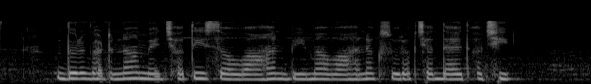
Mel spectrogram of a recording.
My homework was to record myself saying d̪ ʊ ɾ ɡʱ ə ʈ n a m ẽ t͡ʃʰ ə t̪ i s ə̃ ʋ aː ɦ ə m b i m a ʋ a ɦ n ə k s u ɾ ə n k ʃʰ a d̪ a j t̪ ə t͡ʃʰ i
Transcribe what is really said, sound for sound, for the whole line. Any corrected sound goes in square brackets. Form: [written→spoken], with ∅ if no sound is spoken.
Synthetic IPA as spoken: d̪ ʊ ɾ ɡʱ ə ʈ n a m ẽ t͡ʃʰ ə t̪ i s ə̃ ʋ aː ɦ ə [m→n] b i m a ʋ a ɦ n ə k s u ɾ ə [n→∅] k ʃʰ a d̪ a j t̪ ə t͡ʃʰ i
